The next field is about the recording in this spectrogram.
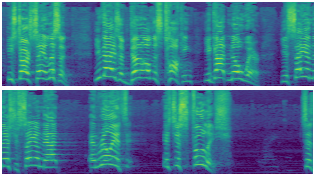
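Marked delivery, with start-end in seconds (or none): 0.7-8.1 exasperated scolding, pitched up; Elihu fed up. Acted. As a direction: act out telling the older men off. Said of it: "finally gets fed up with it".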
